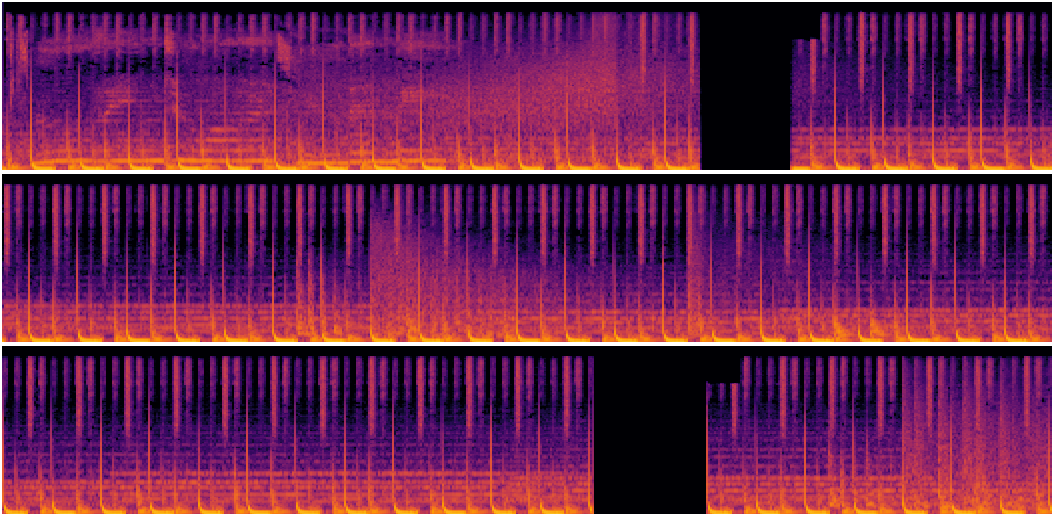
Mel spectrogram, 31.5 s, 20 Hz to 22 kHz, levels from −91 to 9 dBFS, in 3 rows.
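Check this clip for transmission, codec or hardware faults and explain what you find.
Two stream reconnect faults. At 6.97 to 7.91 s and 26.90 to 28.04 s the sound drops out for about 0.89 s and 1.1 s, then resumes roughly 0.7 s and a second further on. The broken connection forced a fresh mid-stream decoder start.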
